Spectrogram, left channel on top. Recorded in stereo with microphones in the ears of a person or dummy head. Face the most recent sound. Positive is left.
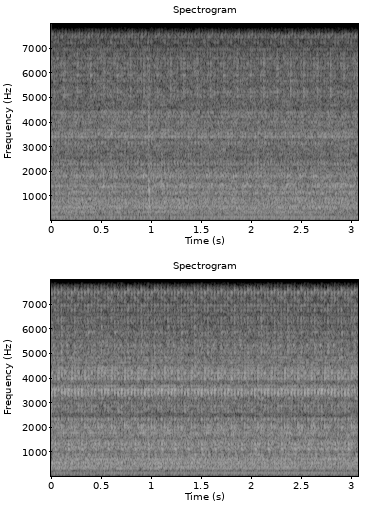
turn(degrees=-50)  # may be behind; listen again after turning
